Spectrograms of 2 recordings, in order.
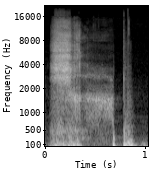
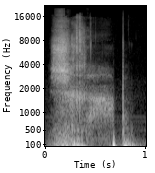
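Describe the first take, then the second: Both takes have the same delivery.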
